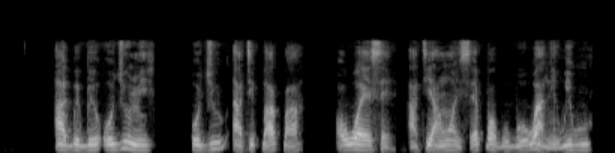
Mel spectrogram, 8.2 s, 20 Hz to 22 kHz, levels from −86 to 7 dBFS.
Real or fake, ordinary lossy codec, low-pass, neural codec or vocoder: real; MP3, 48 kbps; 7.2 kHz; none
